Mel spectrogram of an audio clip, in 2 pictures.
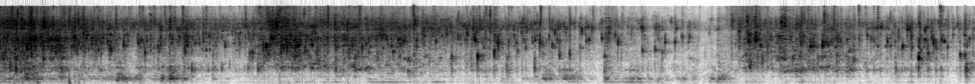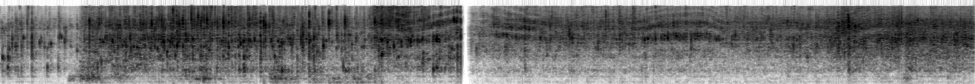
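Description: Whole peeled boiled eggs frying in hot oil in an iron kadhai, a steady loud sizzle with oil spattering. The sizzle flares up a few times as more eggs go into the oil, and breaks off for an instant near the end.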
